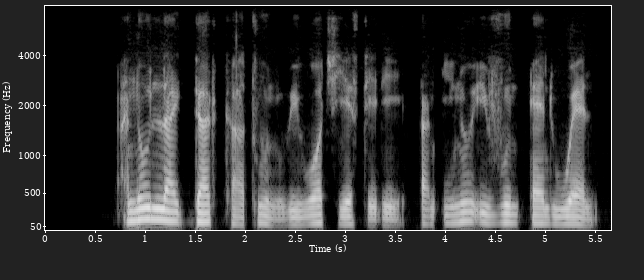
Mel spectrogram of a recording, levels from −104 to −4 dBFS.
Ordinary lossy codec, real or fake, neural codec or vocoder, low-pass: none; fake; codec, 16 kHz, 16 kbps, FreqCodec, larger model; none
